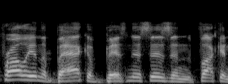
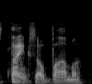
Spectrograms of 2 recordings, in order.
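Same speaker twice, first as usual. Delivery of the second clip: low, soft, deadpan "Thanks, Obama"; 10 semitones lower, 7 dB quieter than usual. Retold or imitated. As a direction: mutter it low and dry, resigned. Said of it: "and goes".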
